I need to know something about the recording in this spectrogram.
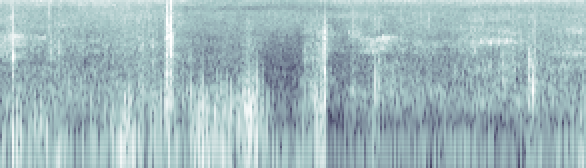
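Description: Phone handling noise: fingers rubbing over the phone's microphone, with a few sharp knocks, and quieter in the second half.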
